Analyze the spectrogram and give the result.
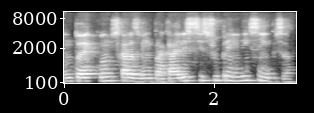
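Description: A dark, mellow tone carries the voice. Its intonation holds fairly even. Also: man. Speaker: professional tennis player. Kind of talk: interview.

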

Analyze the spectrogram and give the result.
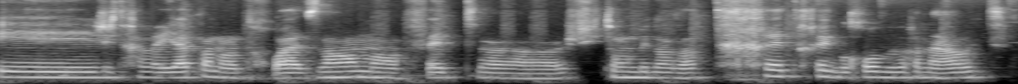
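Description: Background music is present. The speaking pace is fairly slow. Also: woman. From Belgium, Charleroi. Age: 20s. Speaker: writer. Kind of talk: interview.

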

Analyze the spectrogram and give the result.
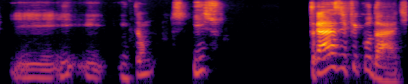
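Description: A man talks at a very slow pace in a high voice with a bright, sharp tone. The background is quiet. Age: 50s. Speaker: Scrum Master. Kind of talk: interview. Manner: halting.

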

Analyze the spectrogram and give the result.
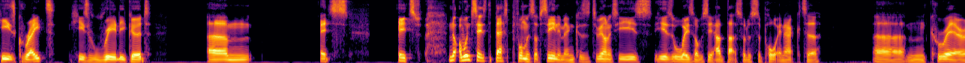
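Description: A man with an East Midlands accent speaks at a fairly quick pace and fairly low pitch, his intonation fairly even. The sound is dry and close with no echo, on a very clean recording with a silent background. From England, Loughborough. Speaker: film podcast co-host. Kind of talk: casual chat.

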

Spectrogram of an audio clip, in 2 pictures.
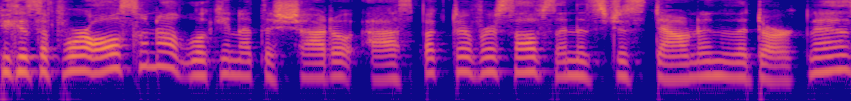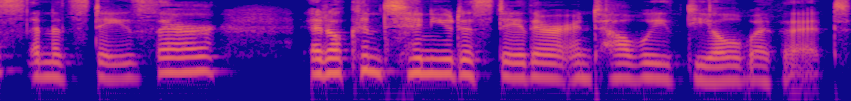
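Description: A woman talks at a fairly quick pace and medium pitch, with ordinary pitch variation. The sound is very clean and dry, close with no echo against a silent background. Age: 30s. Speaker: podcast host. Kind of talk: casual monologue on self-development. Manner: halting, self-correcting.

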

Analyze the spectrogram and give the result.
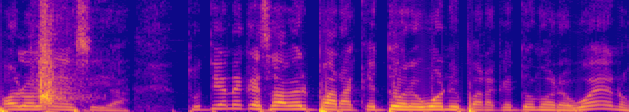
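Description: A man speaks at a very fast pace with ordinary pitch variation. The sound is dry and close, with no echo. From Dominican Republic, San Pedro de Macorís. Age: 20s. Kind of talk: casual interview.

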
